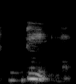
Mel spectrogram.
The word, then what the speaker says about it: the: But when we have a word which is starting from a vowel, this should be pronounced as the.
